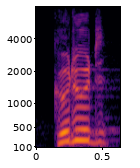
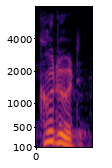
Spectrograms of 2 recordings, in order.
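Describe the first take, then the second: First: Said in the usual way. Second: Goodwood said as "kudud" with a local South African accent. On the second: Shown as a demonstration. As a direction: clip Goodwood to "kudud" the Cape Town way. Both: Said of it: "You gotta say it with a, a bit of an accent".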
